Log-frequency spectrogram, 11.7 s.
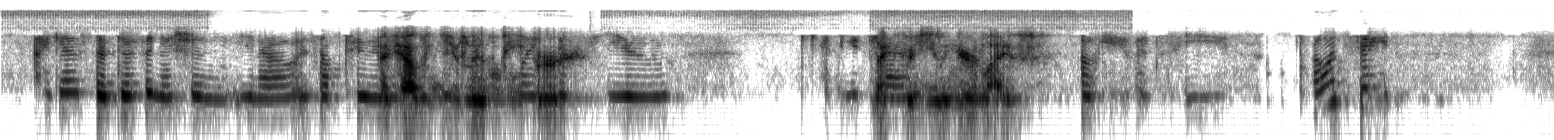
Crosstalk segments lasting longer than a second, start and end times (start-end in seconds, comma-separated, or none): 2.8-4.2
